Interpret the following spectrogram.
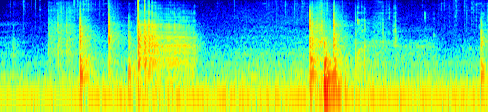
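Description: Oracle cards being dealt onto a table: a few quick light slaps and a brushing slide of card on card and tabletop, three in all.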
